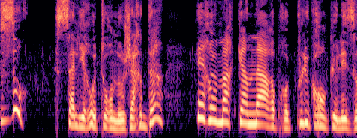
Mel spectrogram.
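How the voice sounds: Natural voice, reading aloud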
